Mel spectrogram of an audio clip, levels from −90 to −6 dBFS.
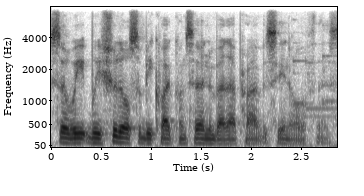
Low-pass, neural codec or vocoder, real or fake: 7.2 kHz; none; real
